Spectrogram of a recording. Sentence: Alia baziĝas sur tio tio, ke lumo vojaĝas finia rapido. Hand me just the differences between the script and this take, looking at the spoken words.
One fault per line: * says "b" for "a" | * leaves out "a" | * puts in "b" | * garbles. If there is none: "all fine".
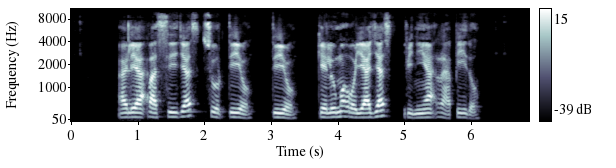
all fine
